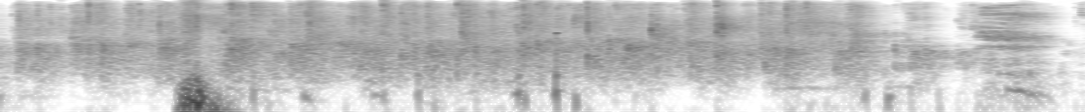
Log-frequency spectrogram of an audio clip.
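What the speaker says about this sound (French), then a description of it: "Je vous propose de les applaudir parce qu'ils étaient vraiment bien." A conference audience claps for panelists, a moderate wash of applause with a sharp thump near the start, fading toward the end.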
